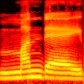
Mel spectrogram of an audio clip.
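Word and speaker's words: MondAI: they created a ritual called Monday, but it's spelled M O N D AI.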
